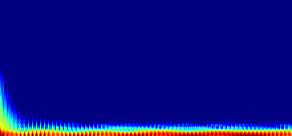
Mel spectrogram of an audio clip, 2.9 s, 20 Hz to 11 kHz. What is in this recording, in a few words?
ROLLER BASS, Bass Analog & Synth, DISCO; USB Soundscan vol.12; AKAI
